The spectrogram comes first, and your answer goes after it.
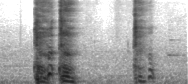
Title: for the barking cough lovers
